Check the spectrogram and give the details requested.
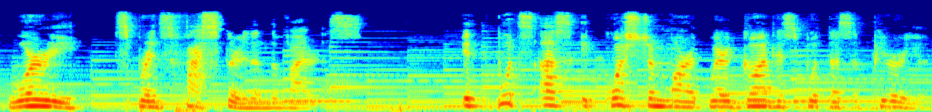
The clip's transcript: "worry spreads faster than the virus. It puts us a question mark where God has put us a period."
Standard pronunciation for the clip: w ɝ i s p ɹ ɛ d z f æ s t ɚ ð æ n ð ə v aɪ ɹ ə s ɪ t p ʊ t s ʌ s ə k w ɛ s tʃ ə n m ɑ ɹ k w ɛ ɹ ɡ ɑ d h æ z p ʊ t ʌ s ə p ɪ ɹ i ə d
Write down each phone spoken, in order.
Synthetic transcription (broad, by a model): w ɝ i s p ɹ ɛ d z f æ s t ɚ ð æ n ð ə v aɪ ɹ ə s ɪ t p ʊ t s ʌ s ə k w ɛ s tʃ ə n m ɑ ɹ k w ɛ ɹ ɡ ɑ d h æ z p ʊ t ʌ s ə p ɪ ɹ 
